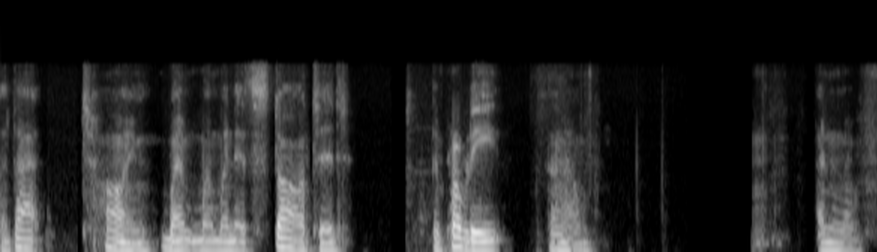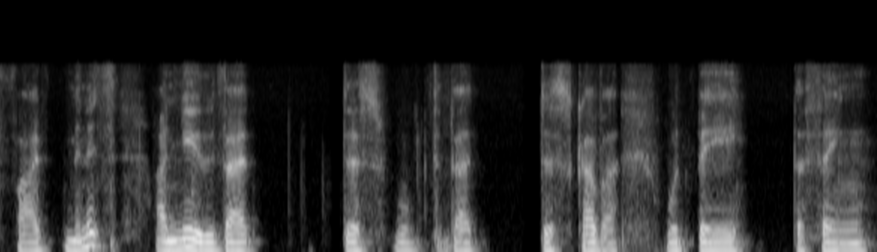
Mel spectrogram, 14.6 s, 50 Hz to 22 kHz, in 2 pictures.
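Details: Man with aphasia after a stroke in 2022, about two years earlier, who needs the start of a word as a prompt; aphasia.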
